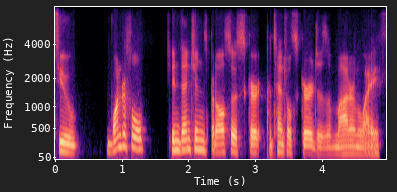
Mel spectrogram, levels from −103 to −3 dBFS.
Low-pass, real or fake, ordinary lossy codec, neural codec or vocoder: 7.2 kHz; fake; Opus, 16 kbps; codec, 16 kHz, 2 kbps, X-Codec, HuBERT features, trained on balanced general audio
